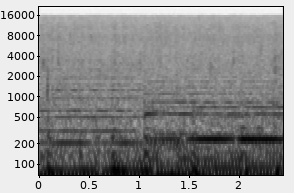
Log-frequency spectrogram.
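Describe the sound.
Rain falling as a soft, steady, continuous patter at a low level, without breaks or voices.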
